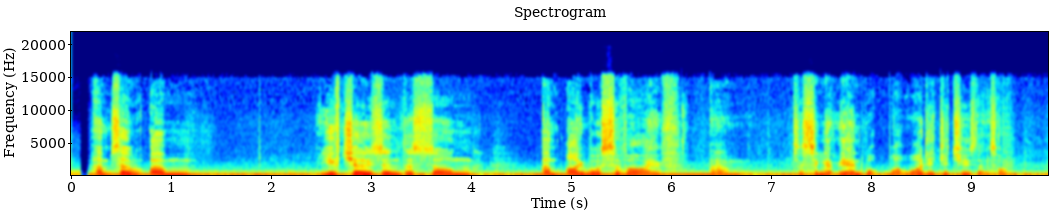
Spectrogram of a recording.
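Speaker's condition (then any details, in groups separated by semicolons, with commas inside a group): No condition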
